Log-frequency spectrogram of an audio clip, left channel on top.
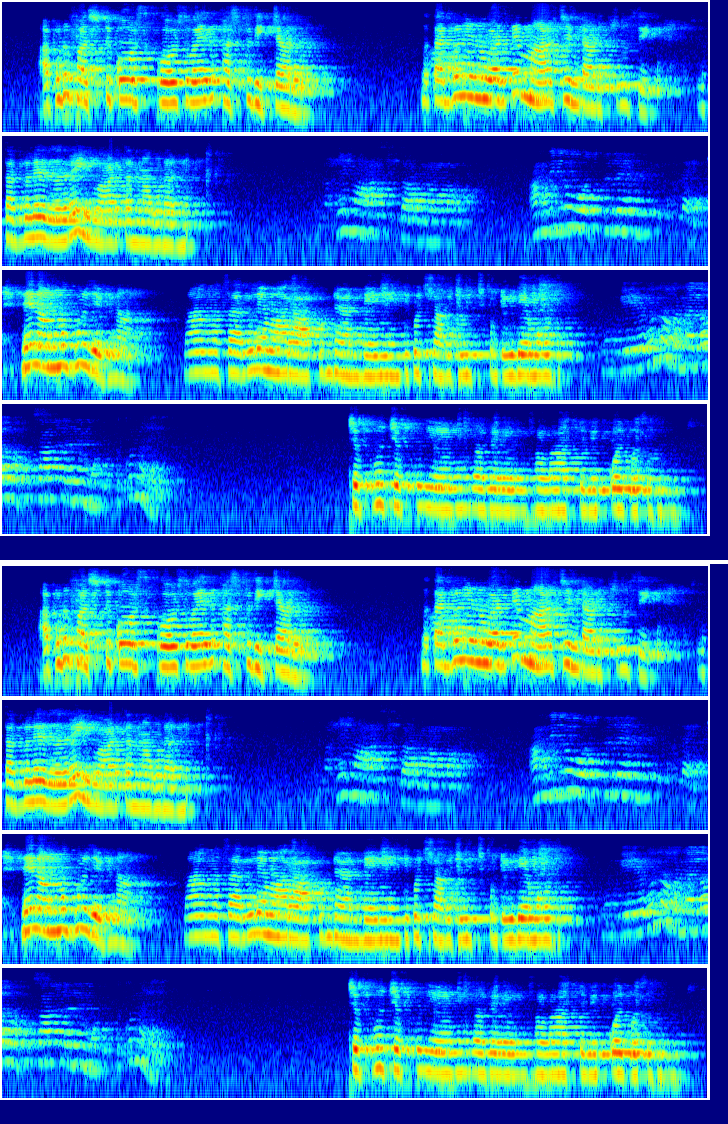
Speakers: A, on the right; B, in the centre.
A: అప్పుడు ఫస్ట్ కోర్స్ కోర్స్ సువైజ్ ఫస్ట్ దిచ్చాడు
B: ఆ
A: తగ్లిను
B: మళ్ళా
A: వాడితే
B: చూ
A: మార్చి ఇన్ టాడు చూసి ఇగ తగ్గలేదు కదర ఈ వాడతన్నా కూడా అని
B: మనీ మార్చి ఇచార్మళ్ల అందుకి వద్దులే అంటే ఇనలే
A: నేను అమ్మకు కూడా చెప్పిన మా ఇంగ సర్లే మా రాకుటెఅండి ఇంటికి వచ్చి నాక చేయించుకుంటె ఇడేమో
B: ఇంగేముంది ఒక నెలవస్తదిలెండి మొ ఎత్తుకున్నా నేను
A: చెప్పు చెప్పు ఏము గాలె ఏం మళ్ళ అట్టిగా ఎక్కువైపోతుంది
